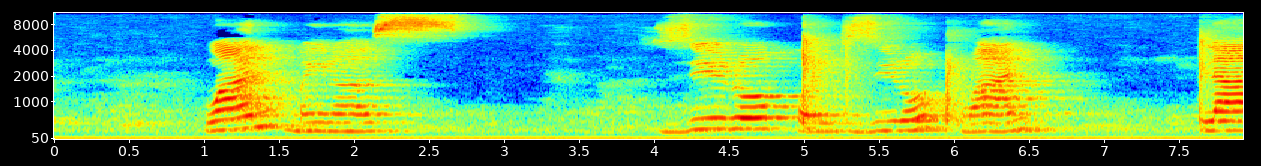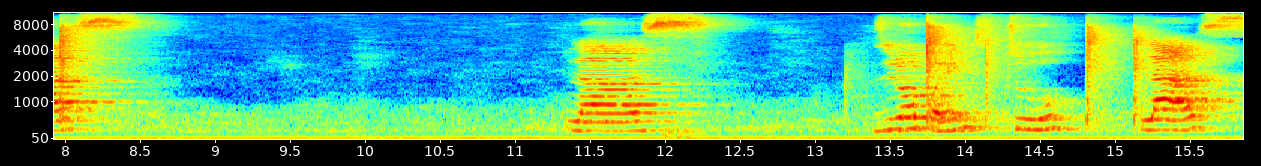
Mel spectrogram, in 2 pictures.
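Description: A girl speaks aloud nearby in short bursts.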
